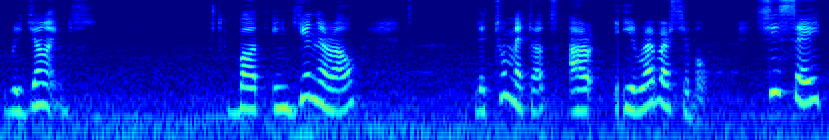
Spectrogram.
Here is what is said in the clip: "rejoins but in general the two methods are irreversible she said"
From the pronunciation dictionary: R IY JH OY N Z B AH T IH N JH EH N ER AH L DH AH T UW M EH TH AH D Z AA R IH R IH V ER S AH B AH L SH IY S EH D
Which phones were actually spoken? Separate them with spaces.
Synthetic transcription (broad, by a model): R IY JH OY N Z B AH T IH N JH EH N ER AH L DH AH T UW M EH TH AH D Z AA R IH R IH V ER S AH B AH L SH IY S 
